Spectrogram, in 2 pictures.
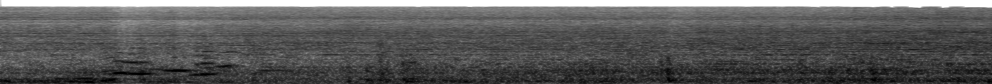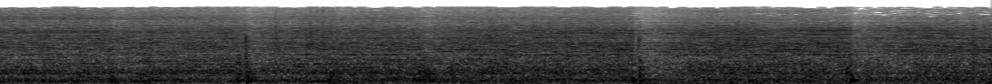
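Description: Narrow-gauge railway train running on the track: a steady rumble with a few sharp clicks from the wheels over the rail joints.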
